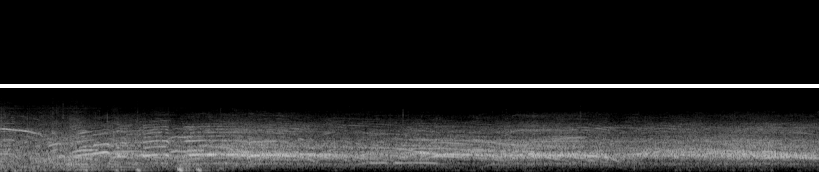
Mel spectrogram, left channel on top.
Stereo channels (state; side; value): silent; left; digital silence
